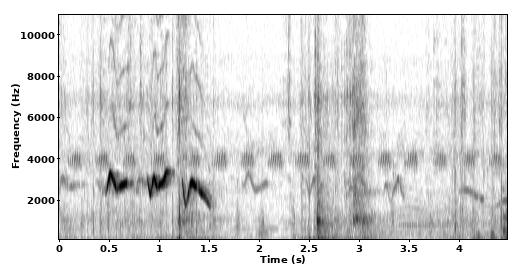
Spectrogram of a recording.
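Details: Red-faced liocichla decoy singing a few loud wavering whistled phrases, then softer scattered notes, against a steady high pulsing insect trill and faint rustling.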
